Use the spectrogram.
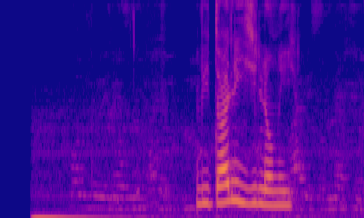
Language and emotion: Russian, neutral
